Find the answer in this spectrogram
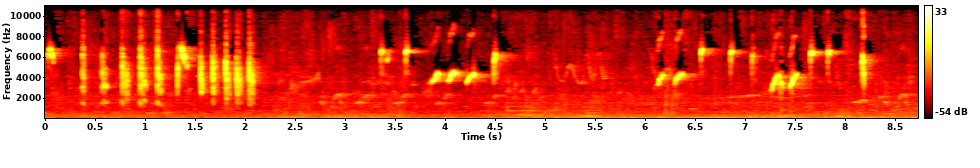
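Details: Black-browed reed warbler singing energetically (gacor): a fast burst of sharp, repeated high chips, a pause, then squeaky whistled and buzzy notes with rapid trills near the end.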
